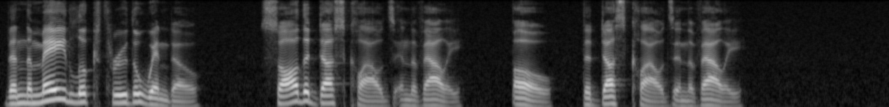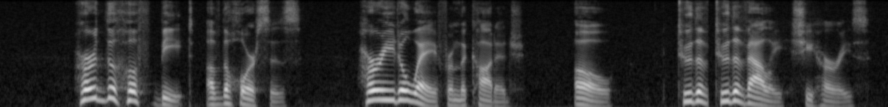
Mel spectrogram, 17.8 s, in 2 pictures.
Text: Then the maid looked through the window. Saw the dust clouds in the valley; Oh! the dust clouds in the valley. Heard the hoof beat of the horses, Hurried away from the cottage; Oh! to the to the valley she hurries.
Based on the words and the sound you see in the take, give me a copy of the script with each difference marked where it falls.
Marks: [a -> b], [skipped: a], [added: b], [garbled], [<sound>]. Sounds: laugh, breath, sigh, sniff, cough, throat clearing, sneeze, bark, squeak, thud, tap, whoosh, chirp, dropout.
Then the maid looked through the window. Saw the dust clouds in the valley; Oh! the dust clouds in the valley. Heard the hoof beat of the horses, Hurried away from the cottage; Oh! to the to the valley she hurries.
